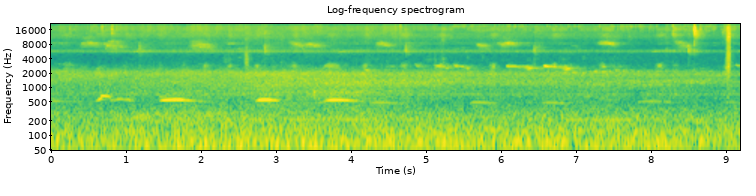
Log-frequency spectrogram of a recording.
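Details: A dove near a fig tree, in the afternoon, gives soft, low hooting coos, several in the first four seconds and fainter ones after, over a steady low rumble with faint chirps from other birds.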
